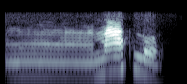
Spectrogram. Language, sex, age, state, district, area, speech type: Nepali, female, 60+, West Bengal, Kalimpong, rural, conversation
